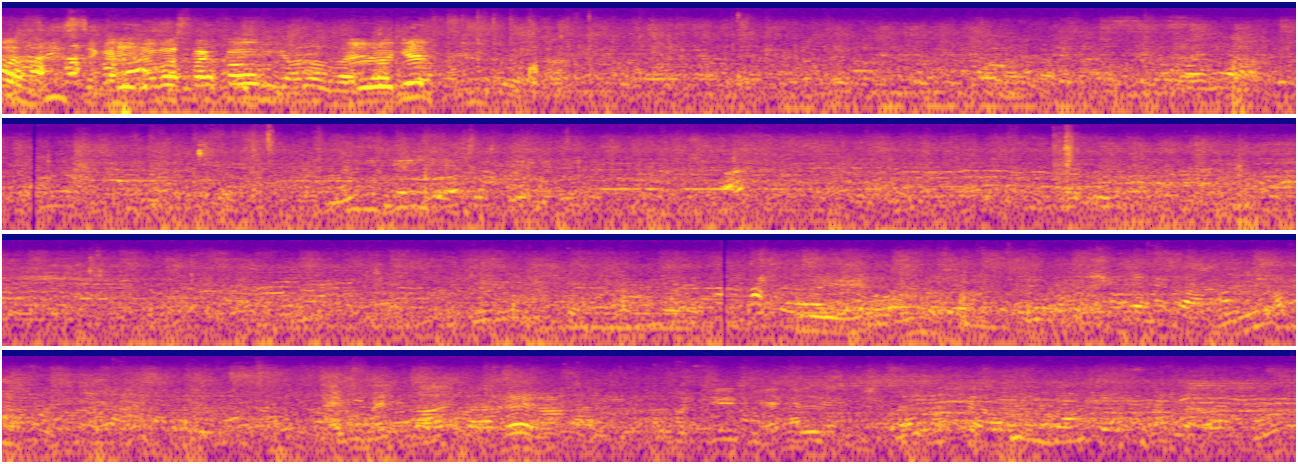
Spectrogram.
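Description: A lively outdoor crowd murmurs and chatters nearby.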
